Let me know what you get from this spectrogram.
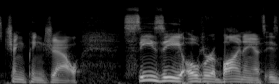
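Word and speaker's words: Changpeng Zhao: entire cryptocurrency space and knows how to say his name is ching ping zhao cz over a binance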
